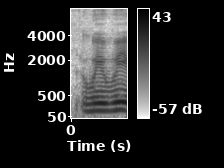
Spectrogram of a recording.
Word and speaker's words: Oui Oui: Well, in fact, we met with Wee Wee, which is spelled like yes, yes in French.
